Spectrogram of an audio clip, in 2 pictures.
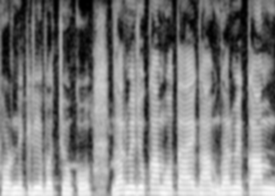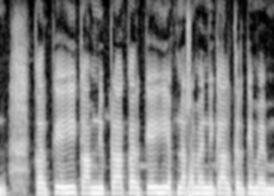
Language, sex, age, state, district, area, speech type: Hindi, female, 30-45, Uttar Pradesh, Ghazipur, rural, spontaneous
